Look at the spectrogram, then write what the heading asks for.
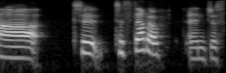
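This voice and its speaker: With an Australian accent, a woman speaks using lively intonation. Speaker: course instructor. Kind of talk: online course presentation. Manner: hesitant, many ums.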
